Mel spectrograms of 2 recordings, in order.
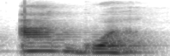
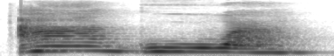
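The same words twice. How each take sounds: First: Said in the usual way. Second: "Água" slowly stretched into its syllables; syllables drawn out. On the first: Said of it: "vamos pegar aqui a água". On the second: Shown as a demonstration. Teacher shows students the ending diphthong, "Água" stretched out. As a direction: draw out both parts of "Água". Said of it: "vamos contrastar os dois aqui".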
